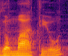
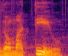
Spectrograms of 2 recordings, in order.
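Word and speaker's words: δωματίου: Cuidado con los que están acentuados en la antepenúltima sílaba, porque en genitivo el acento va a la penúltima. Por ejemplo, to domatio, el cuarto, la habitación, en genitivo no es tu domatiu, sino tu domatiu.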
